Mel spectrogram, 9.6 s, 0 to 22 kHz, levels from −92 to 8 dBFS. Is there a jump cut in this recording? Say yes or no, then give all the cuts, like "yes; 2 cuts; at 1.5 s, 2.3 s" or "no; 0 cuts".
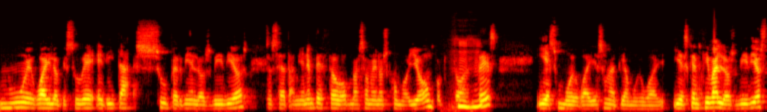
yes; 1 cut; at 3.3 s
